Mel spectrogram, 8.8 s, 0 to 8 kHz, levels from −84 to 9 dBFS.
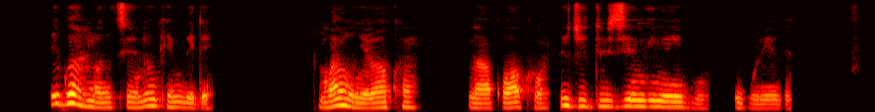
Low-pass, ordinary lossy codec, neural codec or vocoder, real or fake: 7.2 kHz; none; codec, 32 kHz, 1.9 kbps, SNAC; fake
